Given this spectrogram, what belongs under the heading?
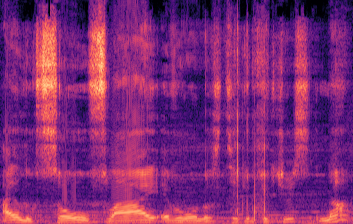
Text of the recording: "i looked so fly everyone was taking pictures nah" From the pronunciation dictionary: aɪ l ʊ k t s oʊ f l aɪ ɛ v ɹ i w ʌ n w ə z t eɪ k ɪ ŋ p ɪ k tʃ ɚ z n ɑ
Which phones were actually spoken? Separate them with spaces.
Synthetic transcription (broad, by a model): aɪ l ʊ k t s oʊ f l aɪ ɛ v ɹ i w ʌ n w ə z t eɪ k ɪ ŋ p ɪ k tʃ ɚ z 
